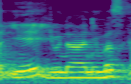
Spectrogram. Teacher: അപ്പോൾ യുനാനിമസ്, ഇവിടെ യു എന്നുള്ള ലെറ്റർ അല്ല നോക്കേണ്ടത്, വായിക്കുമ്പോൾ യു എന്നാണ് വായിക്കുന്നത്. അപ്പോൾ യാ എന്നുള്ള ശബ്ദമാണ് നമ്മൾ കേൾക്കുന്നത്. അപ്പോൾ അവിടെ എ യുനാനിമസ് എന്നാണ് പറയേണ്ടത്.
